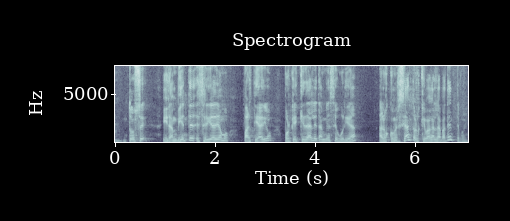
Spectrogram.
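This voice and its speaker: A man's fairly high-pitched voice at a fairly quick pace. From Puente Alto, Santiago, Chile; Chile. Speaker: city councillor and mayoral candidate; candidate. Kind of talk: televised political debate. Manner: halting, many fillers. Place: studio. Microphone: lapel.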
